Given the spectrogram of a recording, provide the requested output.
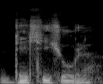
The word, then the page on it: décijoule: [de.si.ʒul]; Paris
